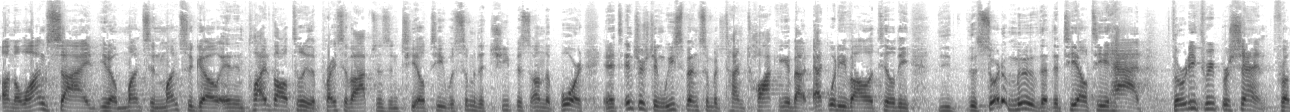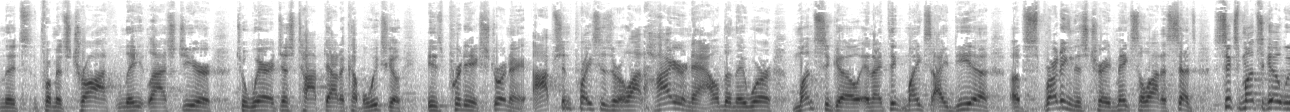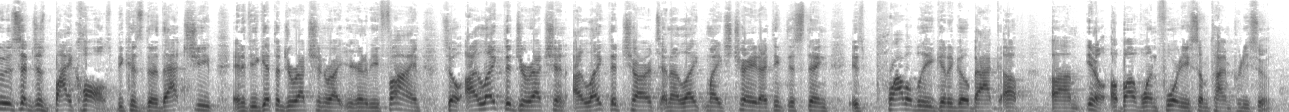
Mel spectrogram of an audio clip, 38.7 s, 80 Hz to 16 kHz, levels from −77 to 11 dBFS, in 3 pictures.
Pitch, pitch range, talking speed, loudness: 140 Hz, 125-160 Hz, 240 wpm, -15 LUFS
